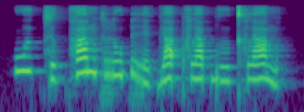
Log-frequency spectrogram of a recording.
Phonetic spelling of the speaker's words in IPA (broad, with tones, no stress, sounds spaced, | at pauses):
w ɯ˥˩ k̚ s ɯ˨˩ k̚ h a˥˩ m k r u˦˥ ʔ r e˨˩ k̚ j a˥˩ ʔ pʰ l a˦˥ p̚ b ɯː˧ kʰ l a˥˩ m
